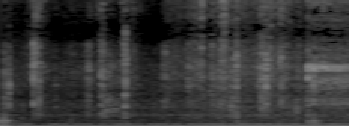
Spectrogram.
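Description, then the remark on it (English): Tarot cards being shuffled, a soft papery rustle and a few quick flicks over a steady low hum, with no voices. “So this is gonna be the final time I mix up these cards, because they're just so dang hard to shuffle.”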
